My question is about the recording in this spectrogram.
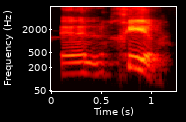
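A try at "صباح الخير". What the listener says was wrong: Not exactly, not khir, but because over the kha there is a vowel. And then the ya is got the sukun, like a mute.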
